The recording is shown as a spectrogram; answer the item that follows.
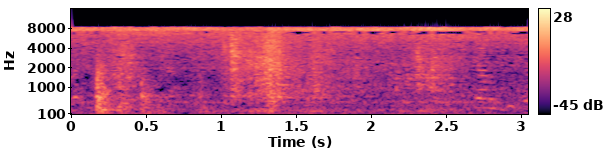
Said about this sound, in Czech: odkud ten den vyjížděl parní vlak do Mšena. Zrovna vyjížděl na nástupiště, když jsem se blížil k nádraží.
